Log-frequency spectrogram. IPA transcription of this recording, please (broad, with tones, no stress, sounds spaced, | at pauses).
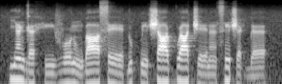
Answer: j ɛ̃˦ ɡ ɛ˨ h iː˨ v oː˧ ɾ ũ˨ ɡ͡b aː˦ s eː˦˨ ɗ u˧ k͡p ĩ˨ ʃ aː˦ kʷ aː˦ t͡ʃ eː˨ ɾ ɛ̃˨ s ĩ˦ ʃ ɛ˨ ɡ͡b ɛ˧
